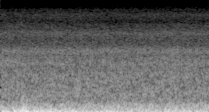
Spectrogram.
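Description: Steady wind buffets the microphone on a beach during sea angling at Trimmingham, Norfolk, giving a continuous low rumbling roar with gusty swells and no voices.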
